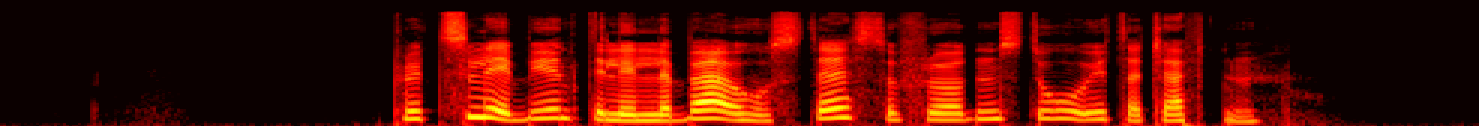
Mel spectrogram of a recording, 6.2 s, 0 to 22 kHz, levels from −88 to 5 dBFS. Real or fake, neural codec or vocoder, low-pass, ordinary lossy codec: fake; vocoder, 44.1 kHz, 128 mel bands, Pupu-Vocoder; 14.4 kHz; none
